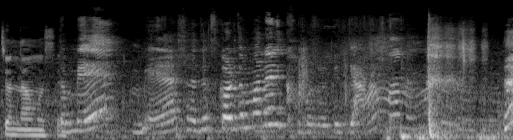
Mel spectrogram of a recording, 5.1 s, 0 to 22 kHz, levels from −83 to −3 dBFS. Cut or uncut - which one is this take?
uncut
